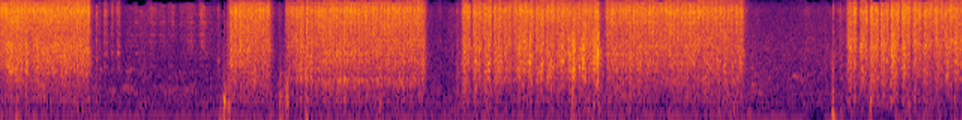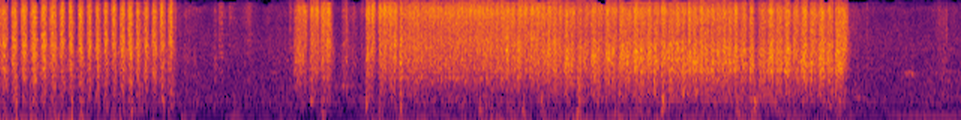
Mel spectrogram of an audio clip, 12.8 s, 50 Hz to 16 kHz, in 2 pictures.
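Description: Abrasive sanding block rubbed back and forth over the painted metal dome of a GEC 64d telephone bell, taking the paint down to bare metal. The scrubbing comes in runs of strokes with short pauses, two sharp knocks fall among them, and the sanding stops shortly before the end.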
